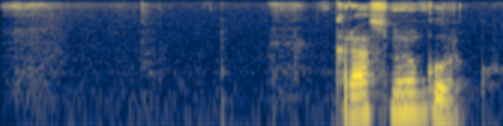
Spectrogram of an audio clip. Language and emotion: Russian, neutral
